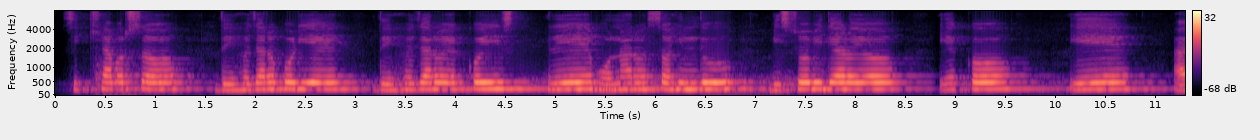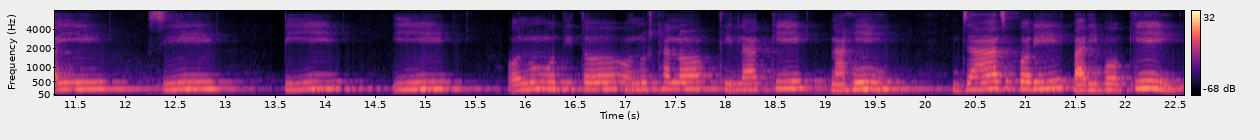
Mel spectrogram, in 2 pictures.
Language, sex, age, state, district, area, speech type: Odia, female, 30-45, Odisha, Boudh, rural, read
